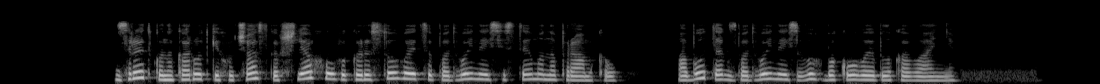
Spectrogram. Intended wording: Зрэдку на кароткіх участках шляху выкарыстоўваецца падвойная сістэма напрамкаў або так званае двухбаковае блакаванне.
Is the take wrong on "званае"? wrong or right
wrong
